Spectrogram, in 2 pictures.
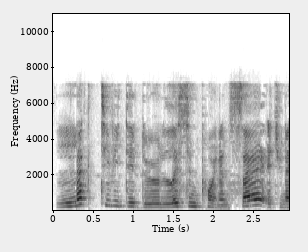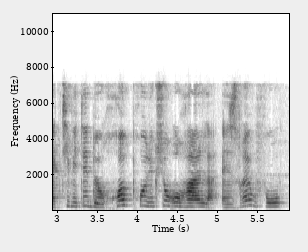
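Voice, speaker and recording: A woman's voice: fairly high pitch, expressive, normal speed, fairly bright tone, muffled recording. A woman teacher trainer narrating a lesson, posing true-or-false questions and then answering them. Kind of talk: narrated lesson on an English textbook.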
